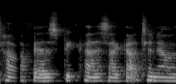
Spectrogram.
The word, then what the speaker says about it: Hafiz: I know it's pronounced Hafiz because I got to know the main translator of Hafiz, Daniel Ladinsky, over time.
